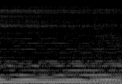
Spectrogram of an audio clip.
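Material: Nothing is struck.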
